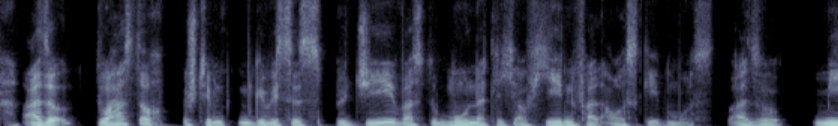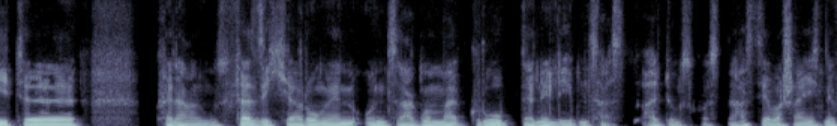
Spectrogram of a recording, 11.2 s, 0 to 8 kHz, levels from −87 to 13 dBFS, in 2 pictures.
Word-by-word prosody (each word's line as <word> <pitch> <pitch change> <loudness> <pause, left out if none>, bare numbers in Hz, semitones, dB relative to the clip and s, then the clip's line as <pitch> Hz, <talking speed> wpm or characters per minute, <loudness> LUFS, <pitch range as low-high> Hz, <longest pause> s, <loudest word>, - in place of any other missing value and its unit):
Also, 125 +3 +4 0.2
du 135 -2 +5
hast 155 +1 +1
doch - - +1
bestimmt 140 0 -2
'n 120 -2 0
gewisses 110 -2 0
Budget, 115 +4 +1
was 110 -4 -2
du - - -5
monatlich 105 0 +1
auf 95 -3 -5
jeden 95 +1 +1
Fall 90 - -4
ausgeben 90 0 -7
musst. - - -14
Also, 90 -3 -3 0.2
Miete, 105 -2 +5 0.5
keine 95 -3 0
Ahnung, 85 -1 -3
S 85 - -8
Versicherungen 100 -4 +2
und 100 -2 -1
sagen 95 0 -2
wir 105 - +2
mal 95 +2 +1
grob 105 +2 -1
deine 95 -4 +1
Lebenshast 85 -1 -5
Haltungskosten. 85 +1 -8
Hast 105 +6 -7
ja 120 - 0
wahrscheinlich 100 -1 -2
'ne 95 - -2
100 Hz, 185 wpm, -21 LUFS, 95-110 Hz, 0.5 s, du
